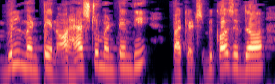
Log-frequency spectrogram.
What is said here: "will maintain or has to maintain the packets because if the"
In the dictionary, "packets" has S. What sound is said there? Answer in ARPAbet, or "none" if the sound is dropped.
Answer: S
